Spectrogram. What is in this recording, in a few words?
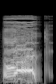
speak and spell BLOOD; WORDS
